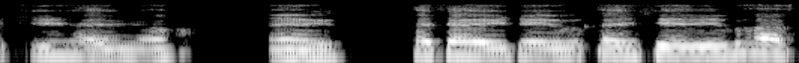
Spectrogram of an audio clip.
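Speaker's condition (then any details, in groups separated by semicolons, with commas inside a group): Cerebral palsy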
